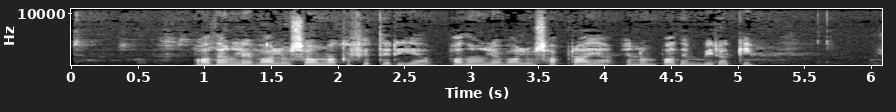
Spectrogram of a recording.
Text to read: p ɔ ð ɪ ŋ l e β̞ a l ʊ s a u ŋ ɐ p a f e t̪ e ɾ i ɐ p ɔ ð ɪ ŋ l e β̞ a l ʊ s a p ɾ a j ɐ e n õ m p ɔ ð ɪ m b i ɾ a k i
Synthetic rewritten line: p ɔ ð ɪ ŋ l e β̞ a l ʊ s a u ŋ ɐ k a f e t̪ e ɾ i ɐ p ɔ ð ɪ ŋ l e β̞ a l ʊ s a p ɾ a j ɐ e n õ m p ɔ ð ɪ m b i ɾ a k i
